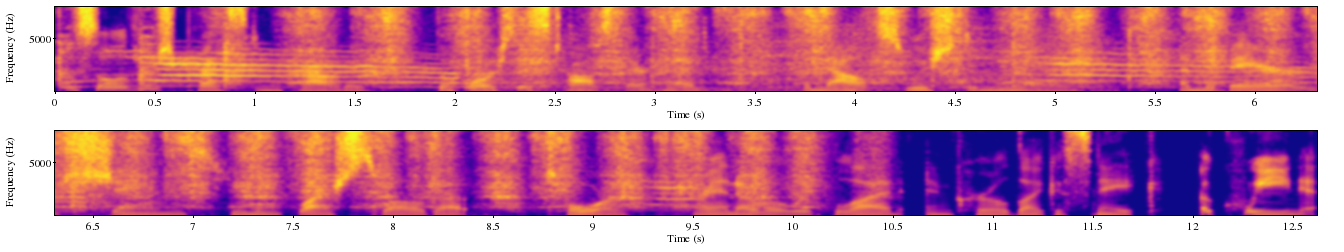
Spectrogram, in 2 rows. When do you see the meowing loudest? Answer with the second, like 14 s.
1 s.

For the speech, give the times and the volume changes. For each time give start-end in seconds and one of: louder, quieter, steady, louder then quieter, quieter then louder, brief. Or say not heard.
0.0-12.5 steady.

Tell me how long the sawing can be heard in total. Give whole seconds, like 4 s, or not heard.
10 s.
